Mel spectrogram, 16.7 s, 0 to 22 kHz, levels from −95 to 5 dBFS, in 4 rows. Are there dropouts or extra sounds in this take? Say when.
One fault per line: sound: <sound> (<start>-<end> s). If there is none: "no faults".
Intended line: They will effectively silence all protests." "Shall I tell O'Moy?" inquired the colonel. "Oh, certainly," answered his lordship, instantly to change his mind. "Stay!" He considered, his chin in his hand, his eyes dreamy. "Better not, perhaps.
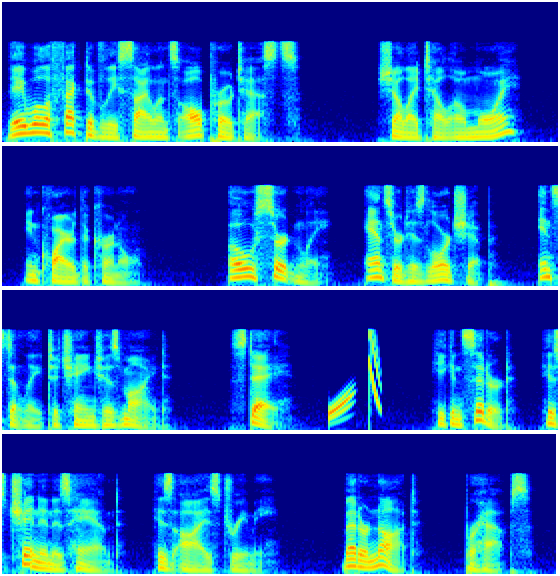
sound: chirp (10.8-11.2 s)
